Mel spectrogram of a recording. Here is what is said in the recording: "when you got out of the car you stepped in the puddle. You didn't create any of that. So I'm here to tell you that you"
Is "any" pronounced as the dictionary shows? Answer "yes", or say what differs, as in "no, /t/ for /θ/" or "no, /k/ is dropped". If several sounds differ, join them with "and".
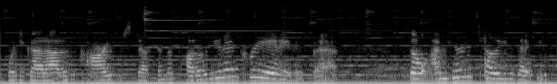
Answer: no, /n/ is dropped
